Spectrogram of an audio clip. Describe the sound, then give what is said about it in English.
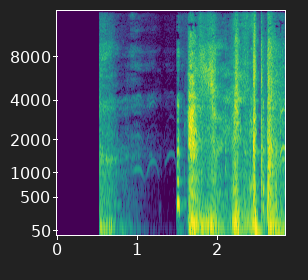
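A brief soft bump, then a sharp impact as a door slams shut hard, followed by loud rumbling, rattling clatter and a couple more heavy thuds. No one speaks. “Slamming the door seems like there was something choice.”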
